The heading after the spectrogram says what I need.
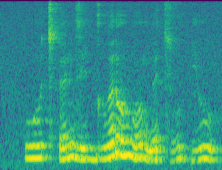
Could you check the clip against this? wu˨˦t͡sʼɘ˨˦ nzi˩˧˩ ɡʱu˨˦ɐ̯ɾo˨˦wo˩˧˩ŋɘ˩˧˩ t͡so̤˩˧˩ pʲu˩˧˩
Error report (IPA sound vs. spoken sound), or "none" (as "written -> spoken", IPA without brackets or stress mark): none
